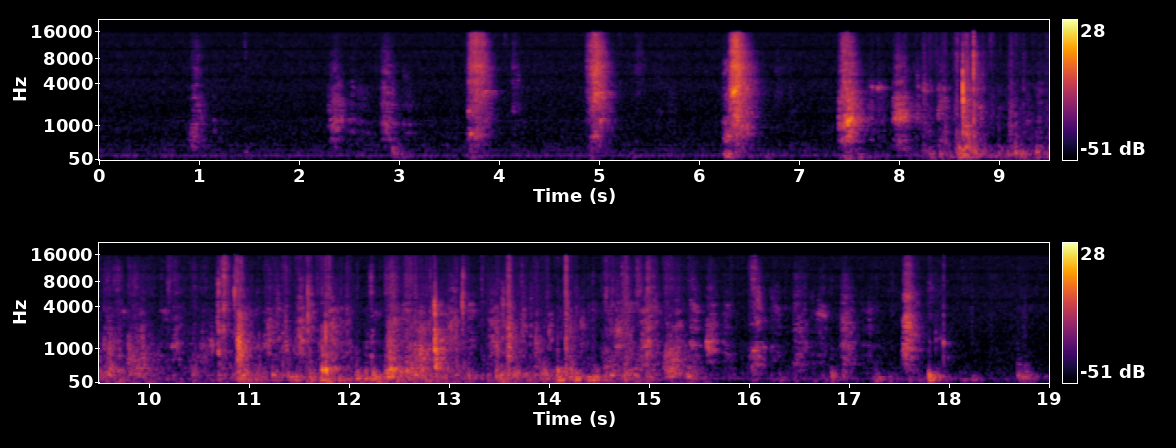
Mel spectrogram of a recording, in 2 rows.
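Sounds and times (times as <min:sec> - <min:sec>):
dogs panting: 0:07.4 - 0:18.0
dogs scuffling: 0:08.2 - 0:19.0.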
